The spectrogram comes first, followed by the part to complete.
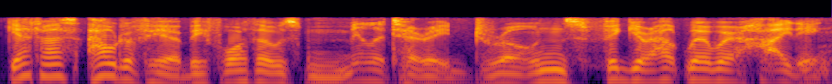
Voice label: get us out, scientist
